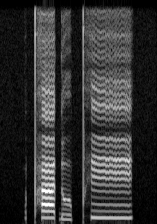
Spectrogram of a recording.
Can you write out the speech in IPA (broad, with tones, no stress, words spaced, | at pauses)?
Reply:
pʰa˦ɗʊ˨ pʰeː˦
